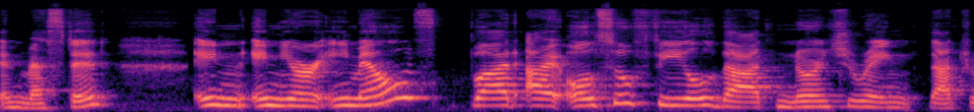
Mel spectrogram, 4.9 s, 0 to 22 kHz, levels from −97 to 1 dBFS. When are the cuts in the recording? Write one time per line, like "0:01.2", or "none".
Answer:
0:00.9
0:02.2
